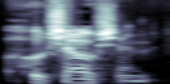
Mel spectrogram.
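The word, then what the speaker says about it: Hou Hsiao-hsien: Which is a marvelous film, and it's, Hu Hsiao-hsien is, as we learned to pronounce it at the screening, Hu Hsiao-hsien, is Taiwanese, and this movie felt, the guy who introduced it talked about all the movies.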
